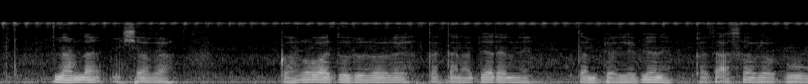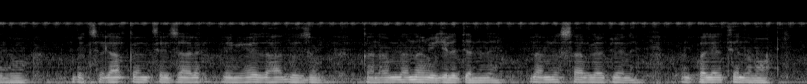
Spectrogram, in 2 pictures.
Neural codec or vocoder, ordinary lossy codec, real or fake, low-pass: codec, 16 kHz, 4 kbps, FunCodec, trained on Chinese and English, 50 frames a second; AAC, 64 kbps; fake; 7.2 kHz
